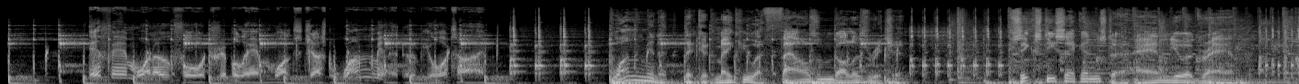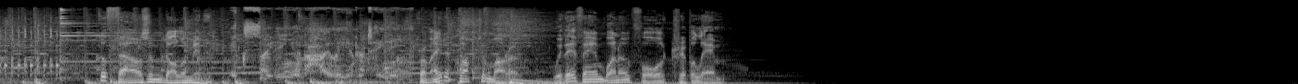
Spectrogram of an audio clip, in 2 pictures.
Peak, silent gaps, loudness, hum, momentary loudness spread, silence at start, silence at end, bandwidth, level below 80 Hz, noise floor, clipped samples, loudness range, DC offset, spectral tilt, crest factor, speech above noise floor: -2 dBFS; none; -22 LUFS; none; 6 LU; 0.1 s; 5.55 s; 15.5 kHz; -34 dBFS; -80 dBFS; under 0.1%; 4 LU; under 0.1%; -3.5 dB/octave; 22 dB; 57 dB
